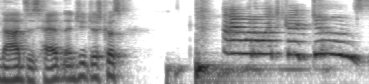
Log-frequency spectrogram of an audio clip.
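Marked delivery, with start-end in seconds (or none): 2.0-3.7 put-on very high, wailing, drawn-out little-kid scream. Retelling a scene where a six-year-old daughter screams: imitating a child screaming. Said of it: "She starts screaming".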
